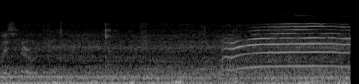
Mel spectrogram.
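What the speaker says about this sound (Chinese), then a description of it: "小猫咪" A kitten gives a single drawn-out, rising meow, close and clear, over a steady background hum and faint voices indoors.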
